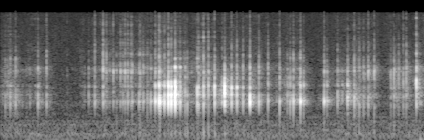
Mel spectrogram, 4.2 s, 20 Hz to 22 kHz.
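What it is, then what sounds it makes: Woven rattan basket. A hollow, cylindrical woven rattan or reed basket, held in both hands, is scratched and tapped quickly with fingernails across its weave. The result is a rapid run of dry, crackly clicks and scrapes, bright and centered around 1.5 kHz, with no low end. Each click dies away almost instantly, with short pauses between bursts.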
